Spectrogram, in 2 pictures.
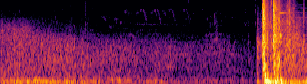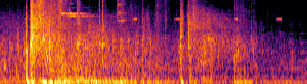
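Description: Video game gunfire, a Portuguese-language battle royale match, comes after a quiet stretch of ambient noise. Sudden loud bursts of shots and crackling fire follow and slowly die away.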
